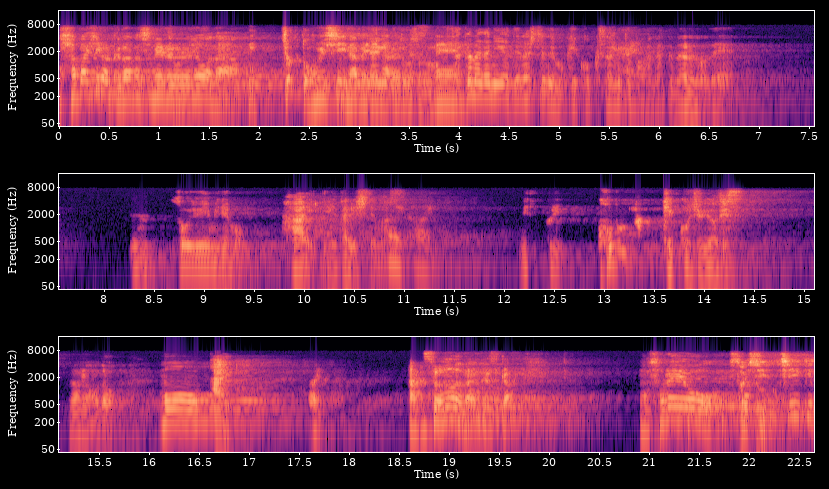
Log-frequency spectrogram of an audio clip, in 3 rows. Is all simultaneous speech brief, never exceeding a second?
No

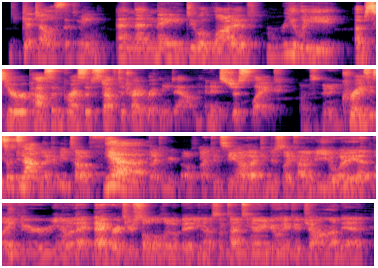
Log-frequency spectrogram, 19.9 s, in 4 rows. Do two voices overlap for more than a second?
No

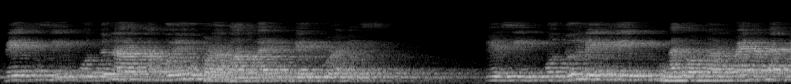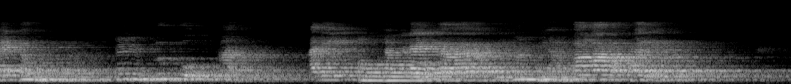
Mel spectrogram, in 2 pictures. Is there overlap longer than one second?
No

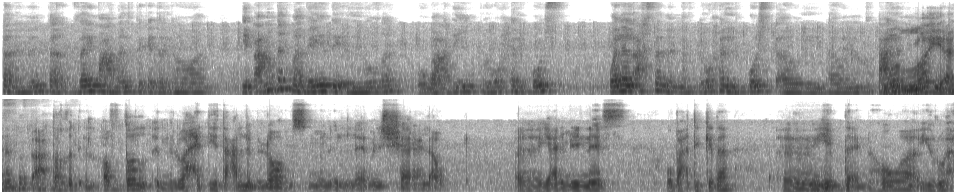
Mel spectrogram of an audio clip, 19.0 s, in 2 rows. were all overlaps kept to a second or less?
No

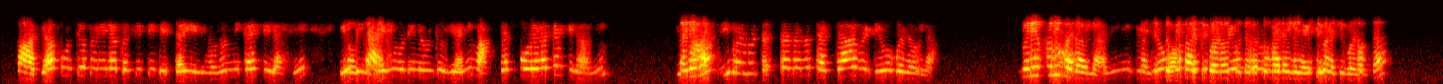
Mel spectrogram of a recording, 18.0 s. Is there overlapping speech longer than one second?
Yes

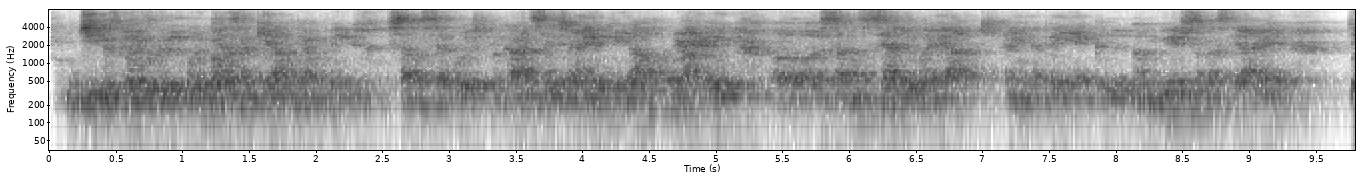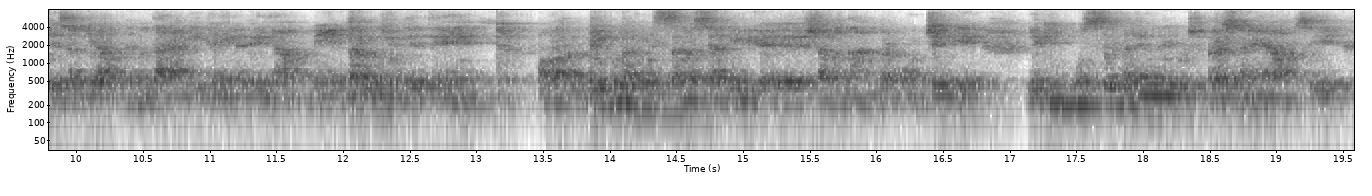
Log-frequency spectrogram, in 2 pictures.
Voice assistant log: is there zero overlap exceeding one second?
No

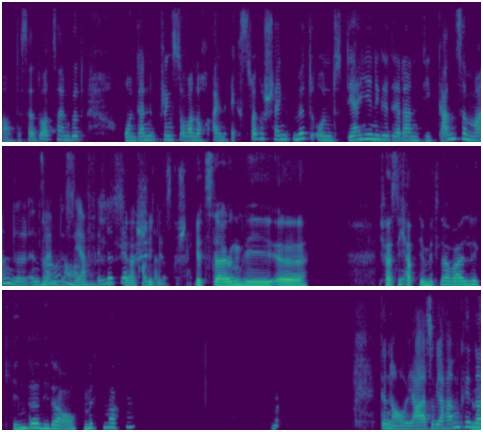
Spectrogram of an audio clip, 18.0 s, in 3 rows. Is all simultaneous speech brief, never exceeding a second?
No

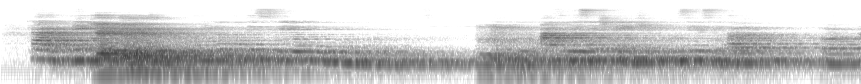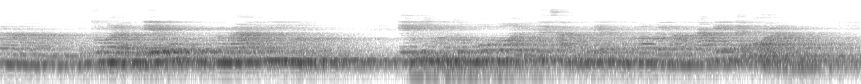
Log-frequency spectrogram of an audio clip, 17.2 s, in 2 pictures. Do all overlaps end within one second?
Yes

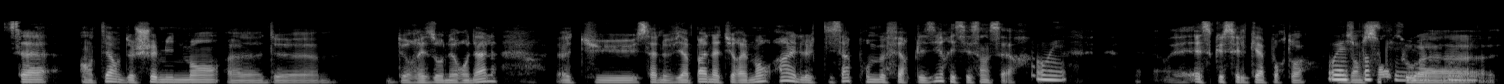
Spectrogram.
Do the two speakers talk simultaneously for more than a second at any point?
Yes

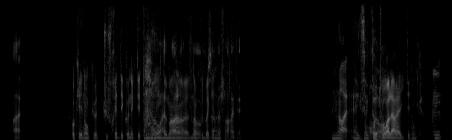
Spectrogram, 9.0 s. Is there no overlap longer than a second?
No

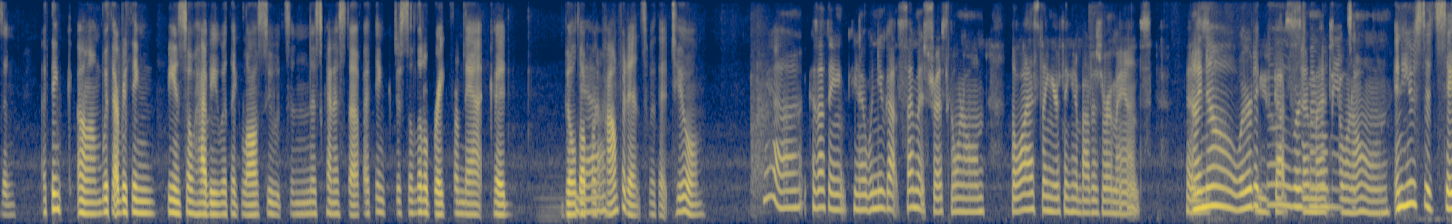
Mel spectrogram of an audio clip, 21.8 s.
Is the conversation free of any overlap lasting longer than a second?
No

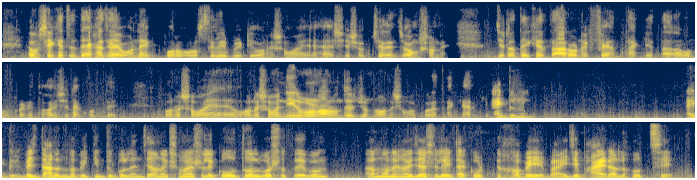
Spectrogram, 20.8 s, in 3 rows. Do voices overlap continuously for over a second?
No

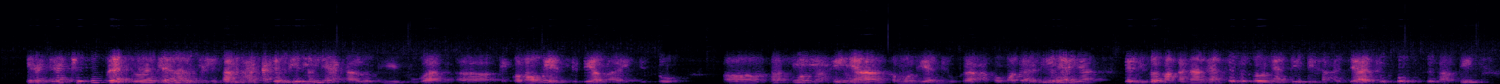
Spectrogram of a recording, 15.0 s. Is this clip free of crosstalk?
No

